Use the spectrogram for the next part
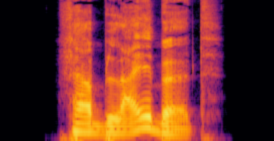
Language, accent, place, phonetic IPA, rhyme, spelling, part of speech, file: German, Germany, Berlin, [fɛɐ̯ˈblaɪ̯bət], -aɪ̯bət, verbleibet, verb, De-verbleibet.ogg
- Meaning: second-person plural subjunctive I of verbleiben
